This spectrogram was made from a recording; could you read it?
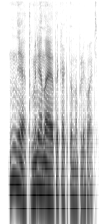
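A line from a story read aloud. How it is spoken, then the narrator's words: Snorting remark. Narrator (Russian): хмыкнул я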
